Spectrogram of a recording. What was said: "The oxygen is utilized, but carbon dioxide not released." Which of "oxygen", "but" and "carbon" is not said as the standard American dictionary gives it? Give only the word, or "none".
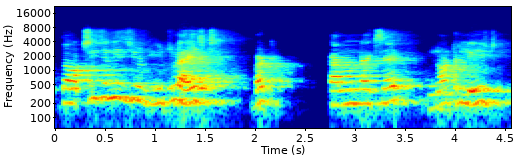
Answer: carbon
